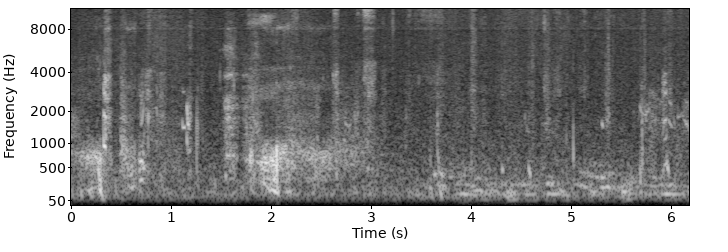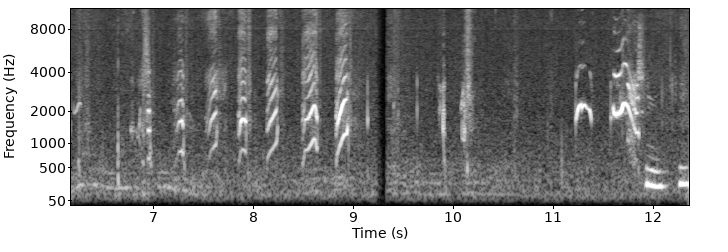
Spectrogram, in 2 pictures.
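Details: Four-day-old newborn Blenheim Cavalier King Charles Spaniel puppies from Remy's first litter of six in an indoor puppy pen: a run of short, high squeaks and faint clicks, then a thin, rising whimpering squeal near the end.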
